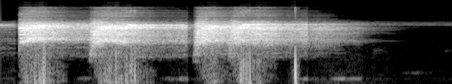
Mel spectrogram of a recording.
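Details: Free-roaming, fearless black francolin giving a loud, close call: three long harsh rasping notes in quick succession, each roughly half a second, then a sharp click as the phrase fades.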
